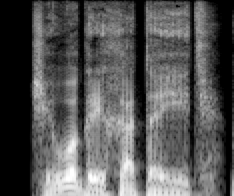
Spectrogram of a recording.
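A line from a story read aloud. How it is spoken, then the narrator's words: Sighing. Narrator (Russian): вздохнул Рудольф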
